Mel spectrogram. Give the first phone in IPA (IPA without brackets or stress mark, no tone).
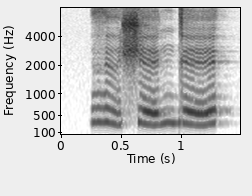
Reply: ð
